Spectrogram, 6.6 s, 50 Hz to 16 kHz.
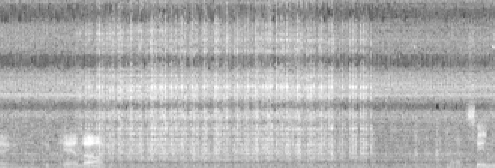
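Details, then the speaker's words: General 340 drill press running: steady motor hum with fine metallic buzzing rattle; tightening two bolts helped; rattle suspected from loose bottom belt guard. "Noises down a fair bit. I think it has to do with this top belt bottom belt cover."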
